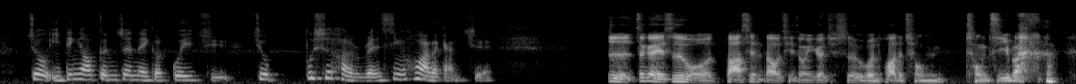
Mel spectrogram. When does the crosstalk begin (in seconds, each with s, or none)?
none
